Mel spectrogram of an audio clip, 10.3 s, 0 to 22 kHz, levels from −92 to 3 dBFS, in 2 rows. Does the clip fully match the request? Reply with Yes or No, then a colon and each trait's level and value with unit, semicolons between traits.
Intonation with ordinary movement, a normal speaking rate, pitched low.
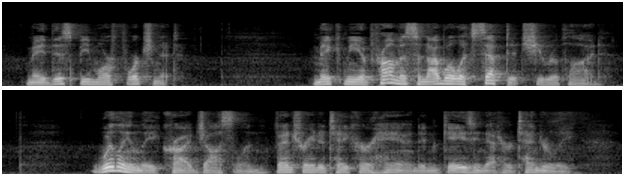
Yes: average, 4.8 semitones; average, 170 wpm; low, 100 Hz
